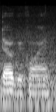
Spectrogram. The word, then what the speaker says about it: Dogecoin: and paid for with dogecoin or dogecoin however you pronounce i pronounce it doga coin because doga is a japanese shiba inu and thus you need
